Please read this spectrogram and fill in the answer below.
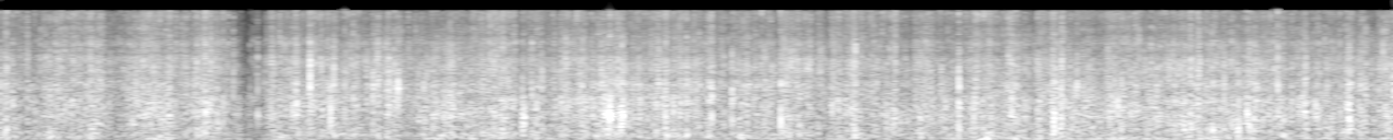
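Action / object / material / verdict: scrape / inflated plastic air cushion / plastic film / none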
